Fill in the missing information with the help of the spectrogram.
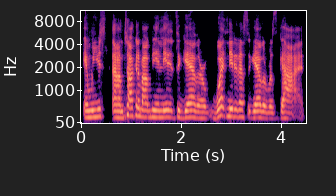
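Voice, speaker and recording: A woman from Florida shares her personal testimony as an interview guest. Her voice is bright and forward, and she speaks slowly and thoughtfully, often pausing and restarting. The sound is close and dry. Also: medium pitch, steady tone, no echo. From Jacksonville, Florida. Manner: slow, reflective, with many restarts and fillers. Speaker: gospel hip-hop artist guest.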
